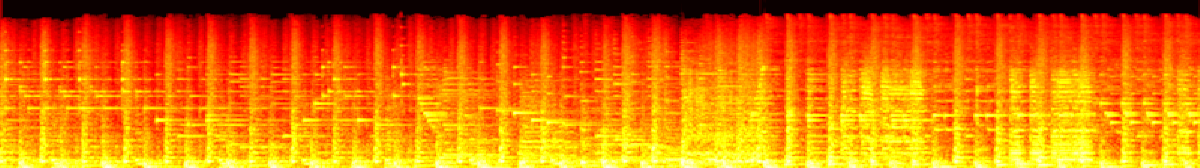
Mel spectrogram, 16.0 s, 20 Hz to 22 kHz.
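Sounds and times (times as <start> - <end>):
boogie-woogie band playing: 0.0 - 16.0
grand piano: 0.0 - 16.0
steady drum beat: 0.0 - 16.0.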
